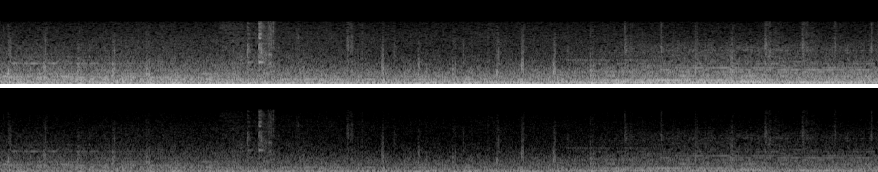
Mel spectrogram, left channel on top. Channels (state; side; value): quieter; right; 11.2 dB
